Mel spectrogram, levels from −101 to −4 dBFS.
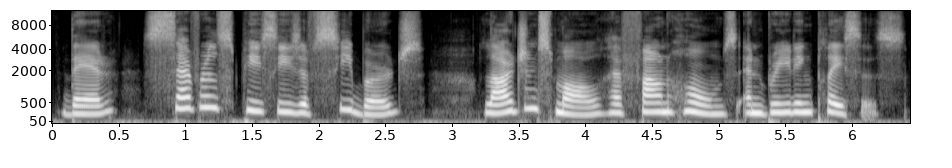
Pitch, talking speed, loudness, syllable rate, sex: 235 Hz, 140 wpm, -17 LUFS, 4.0 syllables/s, female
